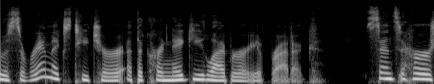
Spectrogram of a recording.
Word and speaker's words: Carnegie: Everybody outside of Pittsburgh pronounces it Carnegie. – I know, because it's the Carnegie Deli. – It's Carnegie.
